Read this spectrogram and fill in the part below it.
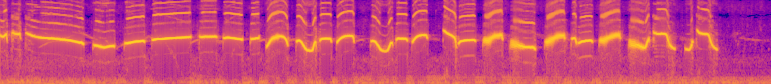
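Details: White-rumped shama singing in the wild, its song rich in variation: loud, clear whistled phrases swooping and rising around a steady pitch, delivered in quick bursts of rapid repeated notes with brief pauses between them.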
